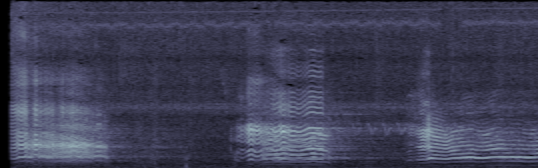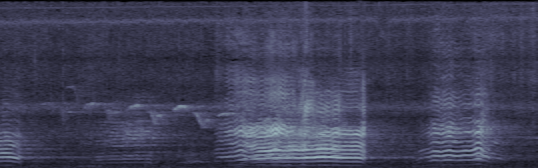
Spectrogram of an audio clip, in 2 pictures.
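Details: Dairy goats being led by a goatherd and a livestock guardian dog through a monastery apiary toward their home pasture in rural Appalachia; several loud, wavering bleats in separate bursts, some nasal and quavering, with short pauses between.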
